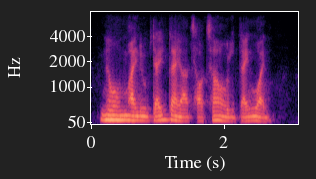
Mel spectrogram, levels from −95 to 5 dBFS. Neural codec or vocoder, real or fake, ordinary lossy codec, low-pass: codec, 24 kHz, 1.5 kbps, HILCodec; fake; Opus, 32 kbps; 7.2 kHz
